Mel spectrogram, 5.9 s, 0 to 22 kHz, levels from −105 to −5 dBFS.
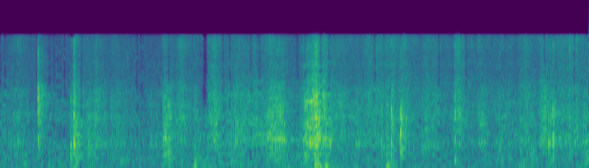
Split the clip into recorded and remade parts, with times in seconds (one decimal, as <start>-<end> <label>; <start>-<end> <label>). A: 0.0-0.6 remade; 0.6-1.3 recorded; 1.3-5.9 remade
